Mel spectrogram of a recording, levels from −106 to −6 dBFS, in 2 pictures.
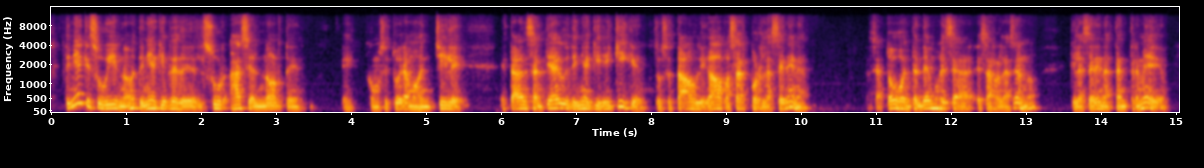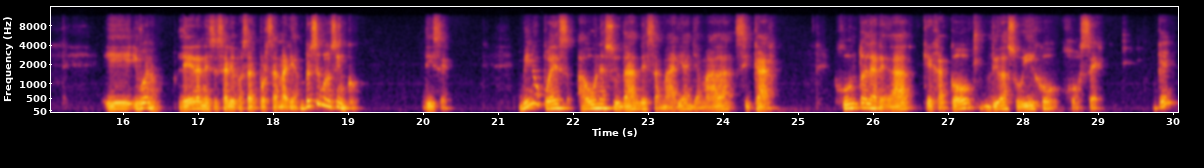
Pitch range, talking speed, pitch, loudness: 105-135 Hz, 165 wpm, 120 Hz, -20 LUFS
